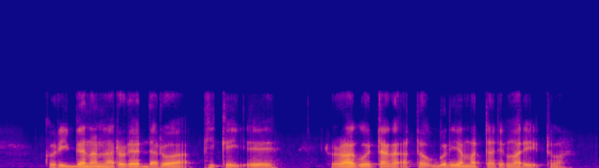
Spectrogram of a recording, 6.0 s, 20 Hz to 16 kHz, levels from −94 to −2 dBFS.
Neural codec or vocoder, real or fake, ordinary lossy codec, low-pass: codec, 16 kHz, 4 kbps, X-Codec, HuBERT features, trained on general audio; fake; none; 7.2 kHz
